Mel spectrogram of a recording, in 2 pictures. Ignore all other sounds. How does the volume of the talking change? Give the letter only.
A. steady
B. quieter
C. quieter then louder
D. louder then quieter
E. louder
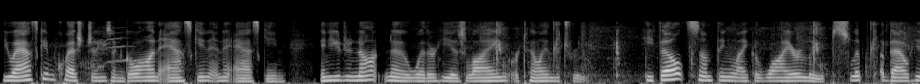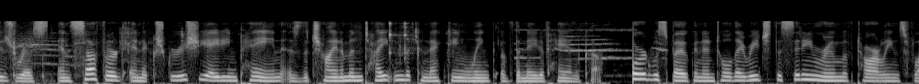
A.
